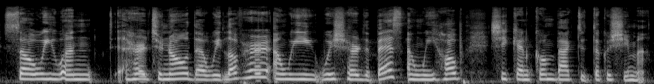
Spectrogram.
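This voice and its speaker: Speaking into a studio microphone, a young radio host from Costa Rica whose first language is Spanish leads a live chat that's upbeat yet hesitant, packed with fillers. Her voice is a little high, with fairly even intonation and a moderate pace.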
